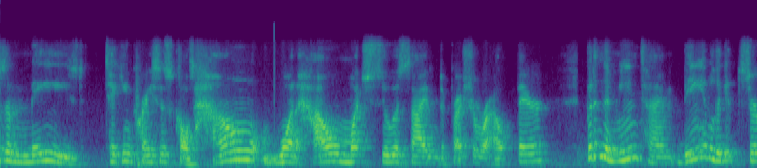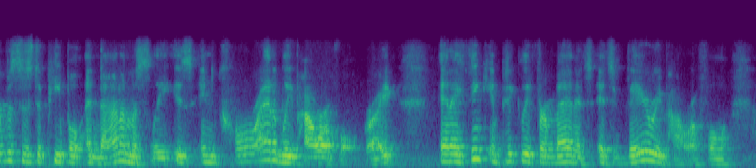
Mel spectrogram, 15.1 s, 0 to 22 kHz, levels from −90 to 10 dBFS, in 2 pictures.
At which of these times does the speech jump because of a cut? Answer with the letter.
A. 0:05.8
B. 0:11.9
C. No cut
A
